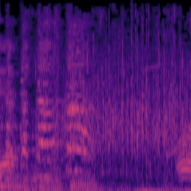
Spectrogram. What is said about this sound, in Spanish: Un aplauso. Qué bueno,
